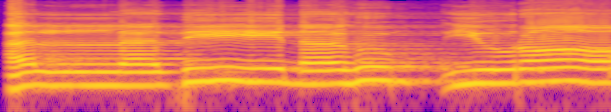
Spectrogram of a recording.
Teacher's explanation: Idhar syafawi, karena huruf mim sukun bertemu dengan huruf ya. Cara membaca huruf mimnya adalah jelas. · Mad tabi'i, karena huruf dal berharokat kasroh bertemu dengan ya sukun. Cara membacanya panjang 2 harokat. · Mad wajib muttasil, karena ada mad tabi'i bertemu dengan hamzah dalam satu kalimat. Cara membacanya dibaca panjang 6 harokat.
